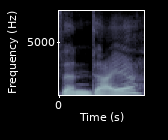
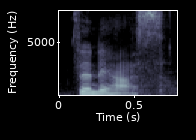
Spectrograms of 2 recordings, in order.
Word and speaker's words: Zendejas: the first person to go will be ms zendaya am i pronouncing it correctly zendejas okay thank you may it please the court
